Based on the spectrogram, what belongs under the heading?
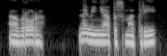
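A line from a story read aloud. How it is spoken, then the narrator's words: Firm yet gentle. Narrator (Russian): говорит твердо и мягко одновременно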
